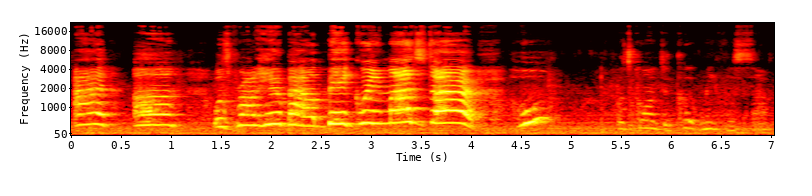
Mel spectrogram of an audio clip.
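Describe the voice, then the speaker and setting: A woman's voice: extremely high pitch, animated, takes it slowly, pitched above the performer's own voice, heavily acted. An older woman voicing a naive, wide-eyed young puppet boy in a storybook reading. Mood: nervous fibbing. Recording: roomy, noisy home recording, far from mic.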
